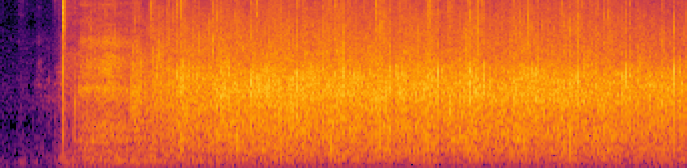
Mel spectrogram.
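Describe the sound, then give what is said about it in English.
An audience at a computer science talk bursts into applause for David Wheeler, inventor of the subroutine, after a brief silence, a dense, steady wash of many hands clapping that holds at a loud, even level to the end. “He, by the way, he's worth a round of applause because he invented the subroutine along with many other cool things, which is indeed a layer of redirection.”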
